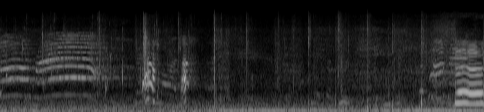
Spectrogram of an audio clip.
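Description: A toddler's high, wordless sing-song calls in the first second, with a few shorter cries around the middle and near the end, between light splashes and taps of rubber boots stepping in a shallow muddy puddle.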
